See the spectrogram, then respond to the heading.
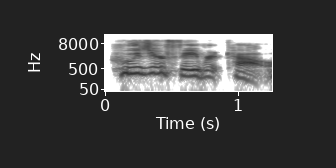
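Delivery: imitated blurting out. Retelling a stranger's question on a plane: imitating someone blurting out. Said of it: "the next sentence he blurts out is".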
